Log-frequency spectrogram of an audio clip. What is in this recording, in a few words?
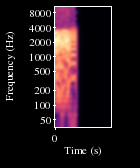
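Raleigh Police North District Tactical, p25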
